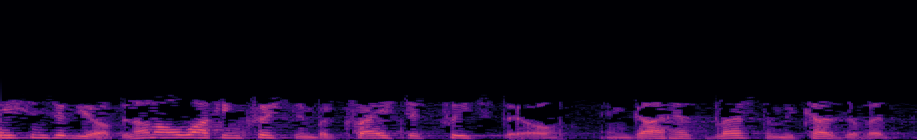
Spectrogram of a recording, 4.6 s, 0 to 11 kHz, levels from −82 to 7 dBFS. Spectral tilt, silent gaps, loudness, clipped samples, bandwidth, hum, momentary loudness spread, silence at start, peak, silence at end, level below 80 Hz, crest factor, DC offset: -10 dB/octave; none; -31 LUFS; under 0.1%; 3.7 kHz; none; 9 LU; 0 s; -12 dBFS; 0.1 s; -76 dBFS; 18 dB; under 0.1%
